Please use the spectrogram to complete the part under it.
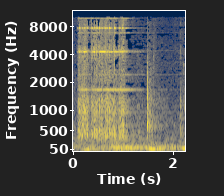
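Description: A telephone bell rings in a rapid, continuous metallic trill for about a second, then stops, leaving a near-quiet stretch broken by a couple of brief soft knocks.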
